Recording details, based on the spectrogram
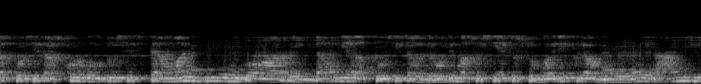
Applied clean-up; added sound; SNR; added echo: neural separator model SepFormer DNS4.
